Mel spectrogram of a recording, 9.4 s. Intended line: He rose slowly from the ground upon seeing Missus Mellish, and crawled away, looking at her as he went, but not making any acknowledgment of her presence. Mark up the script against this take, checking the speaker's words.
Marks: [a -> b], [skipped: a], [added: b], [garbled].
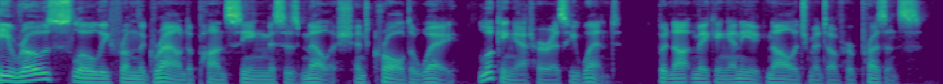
He rose slowly from the ground upon seeing Missus Mellish, and crawled away, looking at her as he went, but not making any acknowledgment of her presence.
